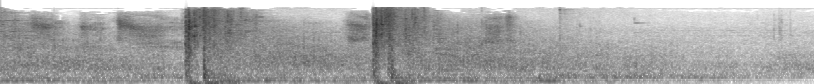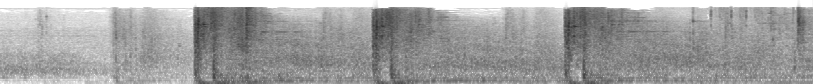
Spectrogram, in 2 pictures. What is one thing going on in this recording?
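Sniper rifle shots crack loudly, several times, with a ringing echo.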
